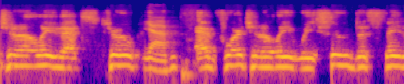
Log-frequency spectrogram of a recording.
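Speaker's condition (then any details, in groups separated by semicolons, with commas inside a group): Parkinson's disease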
